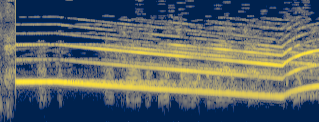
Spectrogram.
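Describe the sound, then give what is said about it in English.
A loud siren wails steadily, its tone sliding slowly downward before sweeping back up near the end, with faint crowd-like murmur underneath. “we cut to it the alarm starts to go off”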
